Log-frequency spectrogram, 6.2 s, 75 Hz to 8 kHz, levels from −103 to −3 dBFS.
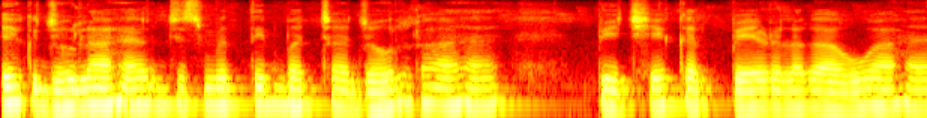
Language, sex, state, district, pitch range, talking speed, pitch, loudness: Hindi, male, Jharkhand, Deoghar, 115-125 Hz, 135 wpm, 120 Hz, -18 LUFS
